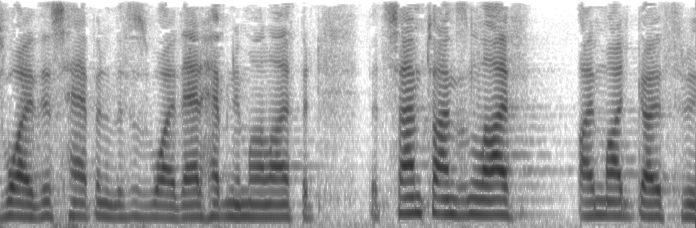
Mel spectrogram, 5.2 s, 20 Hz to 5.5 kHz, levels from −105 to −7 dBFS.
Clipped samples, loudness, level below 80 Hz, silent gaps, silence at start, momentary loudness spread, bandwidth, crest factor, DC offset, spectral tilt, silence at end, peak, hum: under 0.1%; -32 LUFS; -64 dBFS; none; 0 s; 14 LU; 5.4 kHz; 16 dB; under 0.1%; -7.5 dB/octave; 0 s; -16 dBFS; none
